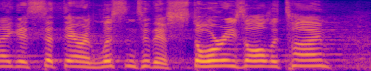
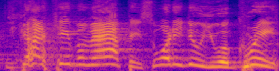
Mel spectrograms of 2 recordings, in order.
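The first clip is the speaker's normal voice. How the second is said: normal talking voice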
